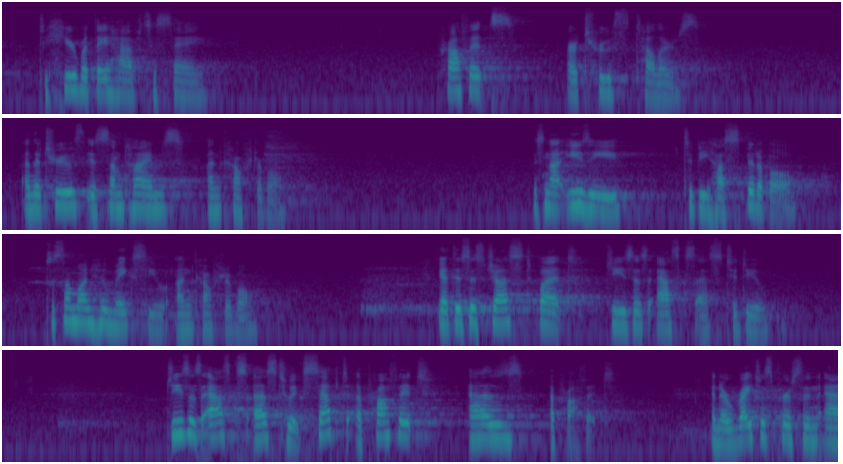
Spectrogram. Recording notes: recorded live at the 10:00am service on Sunday, July 2, 2023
